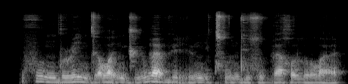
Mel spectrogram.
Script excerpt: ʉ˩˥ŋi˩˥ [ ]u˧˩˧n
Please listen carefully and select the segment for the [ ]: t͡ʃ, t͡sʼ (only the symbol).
t͡sʼ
